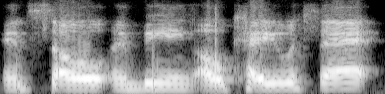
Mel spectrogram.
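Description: A woman's voice: on the low side, flat delivery, normal speed, dry recording, highs cut off. A woman in her thirties, a podcast guest telling her story candidly, rambling with many fillers and restarts and laughing often. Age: 30s.

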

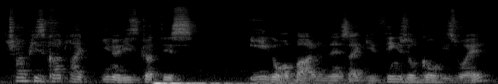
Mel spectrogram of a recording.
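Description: A young man in casual chat, talking haltingly and leaning on filler phrases. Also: on the low side, a little hiss or hum. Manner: halting, repeats fillers a lot.

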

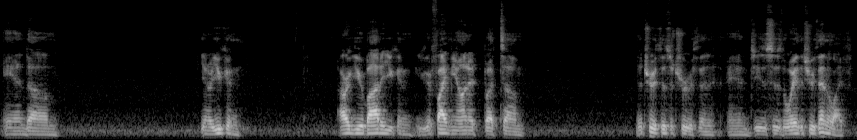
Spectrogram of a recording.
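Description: A male pastor giving an informal devotional talk in a halting, conversational way, often repeating his phrases. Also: deep voice, darkish tone. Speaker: pastor recording a podcast. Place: indoors, inside a metal church building.

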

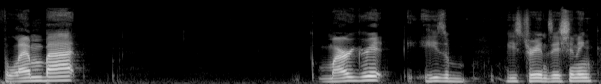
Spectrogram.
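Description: A man's voice: a little high, fairly even intonation, takes it slowly, a bit bright, clear, resonant tone, no echo, clean studio sound. A man playing a goofy, heavyset portrait painter in an improvised comedy interview, drawling and rambling with lots of "uh" and "there".

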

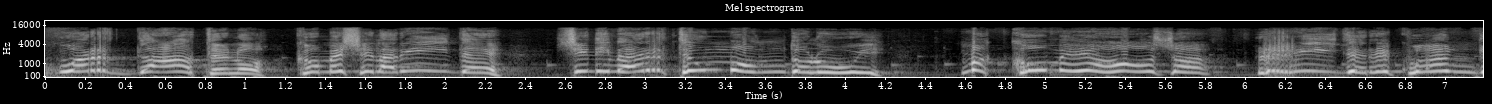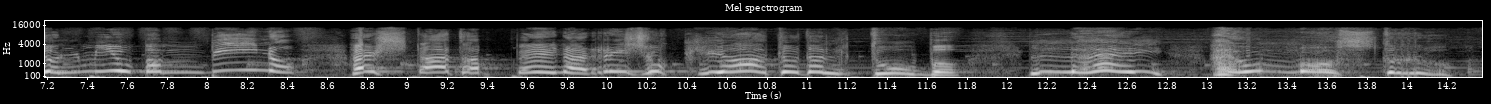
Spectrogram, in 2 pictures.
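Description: A man puts on a panicked, shrill mother with a piercing, very high voice that stretches every word into a slow wail. She shrieks and scolds without pause in a storybook reading, with soft music underneath. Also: animated, exaggerated voice. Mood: furious. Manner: shrieking, frantic, drawn-out wails. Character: shrill hysterical plump mother, middle-aged woman. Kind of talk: audiobook character voice.

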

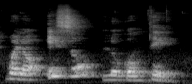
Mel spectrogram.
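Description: A woman with a Rioplatense Argentine accent, a food business owner telling stories as a podcast guest, animated and quick to laugh. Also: a little high, echoey room, far from the mic, rough recording. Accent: Rioplatense Argentine Spanish. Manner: animated storyteller, laughs often. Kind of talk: casual podcast interview.

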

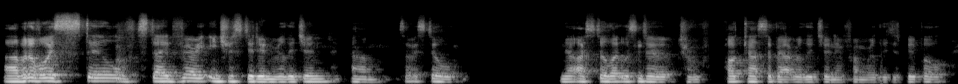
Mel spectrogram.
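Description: Mellow Queensland Australian man, hesitant talker. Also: medium pitch, little pitch movement, normal speed, poor audio. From Brisbane, Australia. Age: 40s. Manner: hesitant, frequent self-corrections and trailing thoughts. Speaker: podcast guest. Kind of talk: casual conversational interview.

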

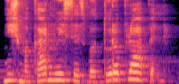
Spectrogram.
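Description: A woman reads a storybook aloud in a calm, measured tone. Her voice is mellow and warm, and soft background music plays underneath. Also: on the high side. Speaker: audiobook narrator. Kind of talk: storybook narration.

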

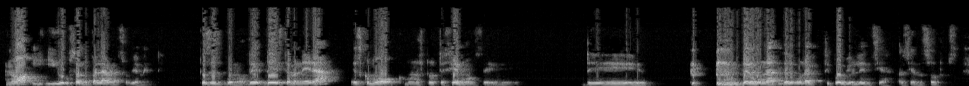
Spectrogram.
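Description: A Mexican woman talks through a topic in a relaxed, explanatory way. Her voice is mellow and dark, and the room adds a noticeable echo. She restarts phrases often and checks in with little tag questions. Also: fairly low pitch. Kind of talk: casual conversational explanation.

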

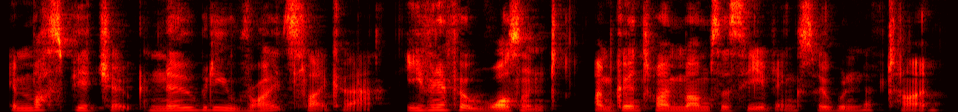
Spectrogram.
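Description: A man's voice: medium pitch, quick pace, vocal fry, husky. A man voicing a young woman who has just lost her job, speaking in a tired, subdued way close to his own voice. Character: weary young woman, recently fired investigator.

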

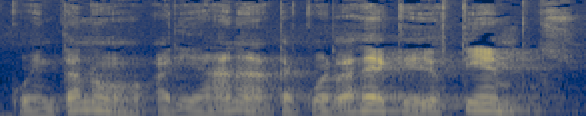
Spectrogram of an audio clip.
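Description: A man's voice: medium pitch, lively intonation, moderate pace, reverberant. A man from Venezuela hosting a casual podcast chat, jovial and playful with a self-mocking streak. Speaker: podcast host.

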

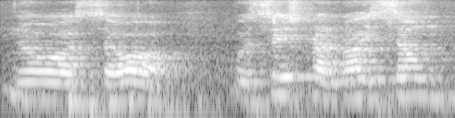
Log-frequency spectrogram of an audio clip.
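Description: A man hosting a live talk show, jovial and chatty, giving sponsor shout-outs. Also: high-pitched, fairly even intonation, a little slow, echoey room, far from the mic, slight background noise. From Brazil. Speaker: host.

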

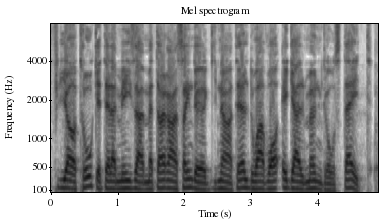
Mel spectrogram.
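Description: A man, a co-host asking deadpan joking questions. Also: mid-range voice, normal speed, no room sound, clean studio sound.

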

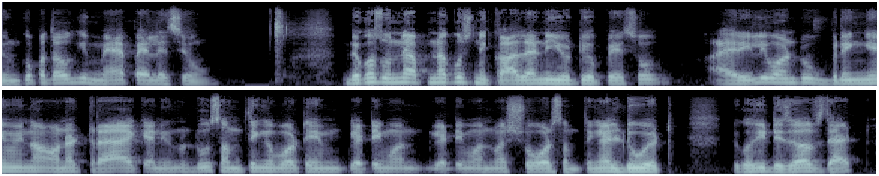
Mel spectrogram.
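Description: A man from Lucknow with an Indian accent, chatting casually as a rapper guest in an interview, switching between Hindi and English mid-sentence in slangy storytelling. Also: mid-range voice.

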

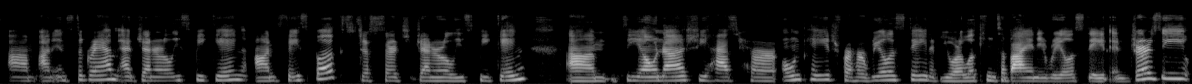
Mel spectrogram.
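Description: A woman hosting a casual podcast, talking in an animated, slangy, profane way, recorded remotely from a bathroom. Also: fairly low pitch, smooth, no echo, low-quality recording. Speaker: podcast host. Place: bathroom, at home.

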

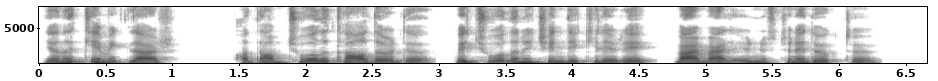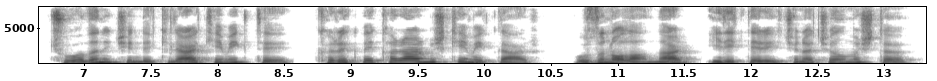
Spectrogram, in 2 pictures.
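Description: Mellow, low-voiced woman narrating. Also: expressive, normal speed. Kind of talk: audiobook reading.

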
